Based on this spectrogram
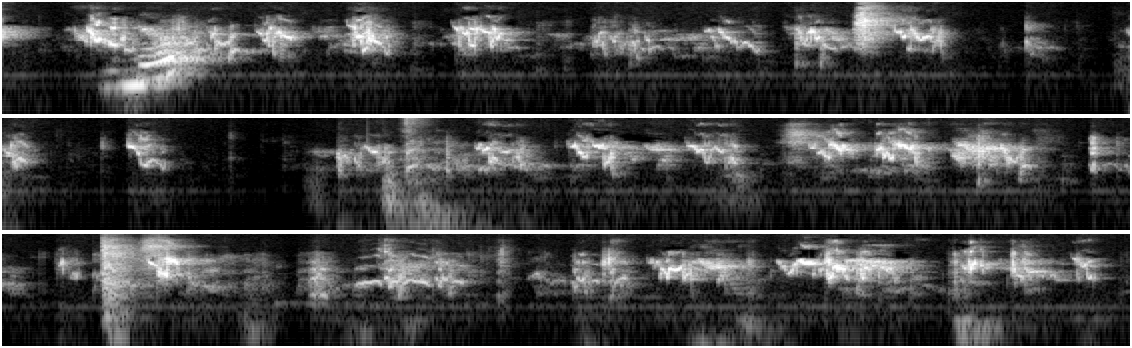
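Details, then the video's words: Budgerigars of a captive breeding flock talking, tweeting and singing: a rising squeak opens a long run of buzzy chirps and grating warbles, with a few sharp clicks or knocks among the calls. "Sonidos de Mi Cría de periquitos Australianos"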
